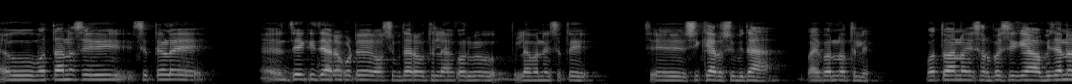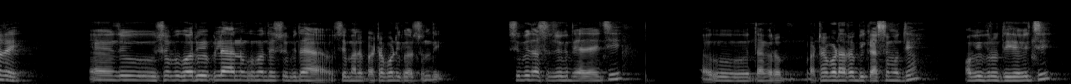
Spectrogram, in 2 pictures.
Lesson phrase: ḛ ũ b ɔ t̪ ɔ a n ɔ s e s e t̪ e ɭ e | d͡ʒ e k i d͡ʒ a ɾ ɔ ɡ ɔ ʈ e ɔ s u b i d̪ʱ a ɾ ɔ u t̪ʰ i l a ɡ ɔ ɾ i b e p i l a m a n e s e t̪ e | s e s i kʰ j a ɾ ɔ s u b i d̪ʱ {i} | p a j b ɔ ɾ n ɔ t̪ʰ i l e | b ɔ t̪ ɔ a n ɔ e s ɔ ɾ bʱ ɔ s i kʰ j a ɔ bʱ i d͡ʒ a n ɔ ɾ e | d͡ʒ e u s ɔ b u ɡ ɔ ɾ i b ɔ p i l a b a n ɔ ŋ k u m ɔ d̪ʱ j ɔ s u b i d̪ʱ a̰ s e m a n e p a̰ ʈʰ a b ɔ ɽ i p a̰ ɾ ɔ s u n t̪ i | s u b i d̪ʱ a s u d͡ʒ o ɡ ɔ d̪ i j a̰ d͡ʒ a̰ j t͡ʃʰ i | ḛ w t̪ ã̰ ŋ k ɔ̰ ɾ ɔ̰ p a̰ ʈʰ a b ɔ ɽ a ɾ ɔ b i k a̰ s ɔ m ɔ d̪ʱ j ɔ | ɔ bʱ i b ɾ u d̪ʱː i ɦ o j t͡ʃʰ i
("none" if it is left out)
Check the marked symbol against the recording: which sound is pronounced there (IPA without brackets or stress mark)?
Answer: a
